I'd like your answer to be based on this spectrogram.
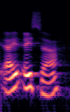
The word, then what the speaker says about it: Asaph: You can pronounce it differently in the Hebrew. Generally, we say Asaph.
